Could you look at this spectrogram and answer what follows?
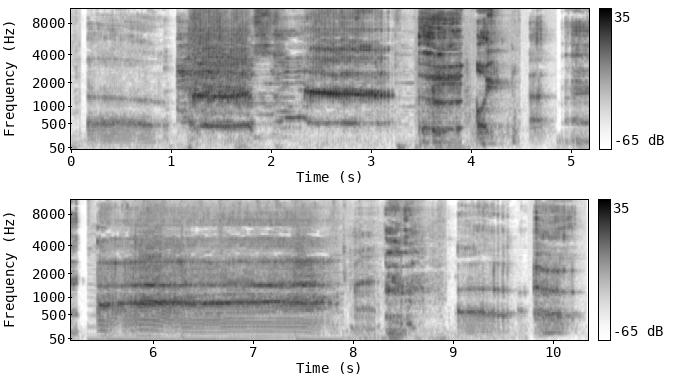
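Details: Compilation of deliberate female burps: loud, long, voiced belches one after another, some drawn out and tonal; forced burping rather than a medical sign.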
